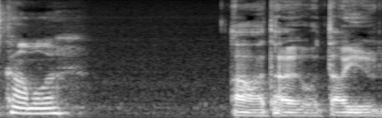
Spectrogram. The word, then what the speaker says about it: Kamala: I didn't like um Kamala uh that's not how you pronounce her name it's Kamala Oh I thought thought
